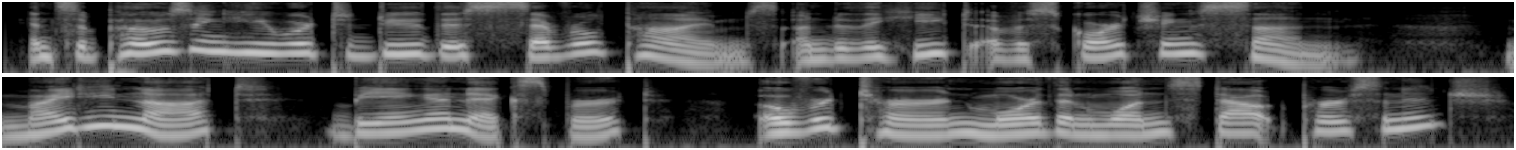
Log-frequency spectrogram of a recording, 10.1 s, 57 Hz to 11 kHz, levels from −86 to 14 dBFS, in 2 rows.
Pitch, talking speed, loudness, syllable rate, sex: 200 Hz, 165 wpm, -20 LUFS, 4.8 syllables/s, female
